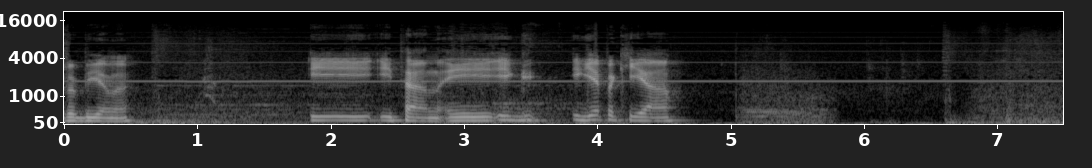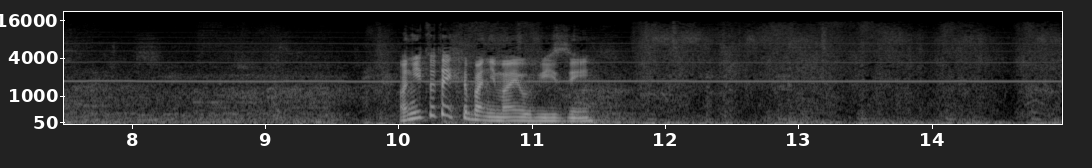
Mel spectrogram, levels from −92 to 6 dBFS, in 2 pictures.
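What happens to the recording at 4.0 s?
At 4.0 s, as throughout the clip, a switching supply whistle sits under the audio: a thin, high tone drifting between about 1.71 and 1.74 kHz, roughly 15 dB below the signal, from a switching power supply running in an audible burst mode or beating with another one. A spectrogram shows it as a slightly wavering horizontal line.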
